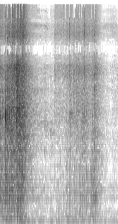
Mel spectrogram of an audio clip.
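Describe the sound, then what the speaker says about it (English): Tarot cards are shuffled by hand in a slow, soft riffle, a papery burst up front followed by quieter shuffling flutters, close and fairly faint. "That shuffle seems so slow."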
